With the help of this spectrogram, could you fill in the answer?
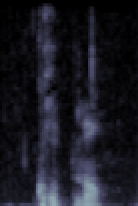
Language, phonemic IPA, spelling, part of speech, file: French, /ɡʁup.mɑ̃/, groupement, noun, LL-Q150 (fra)-groupement.wav
- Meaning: 1. grouping 2. group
